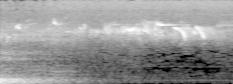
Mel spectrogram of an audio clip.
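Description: Faint, high bird chirps, several short calls scattered over near quiet, as ambient birdsong in a cartoon soundtrack.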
